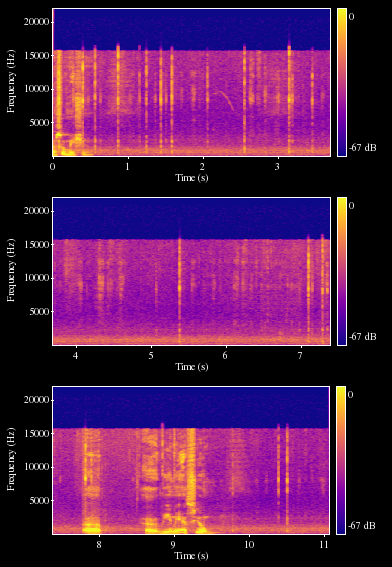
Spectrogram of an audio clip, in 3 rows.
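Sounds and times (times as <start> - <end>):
steady low hiss: 0.0 - 11.0
stylus tapping on tablet screen: 0.4 - 3.6, 6.9 - 7.5.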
